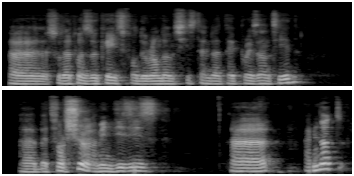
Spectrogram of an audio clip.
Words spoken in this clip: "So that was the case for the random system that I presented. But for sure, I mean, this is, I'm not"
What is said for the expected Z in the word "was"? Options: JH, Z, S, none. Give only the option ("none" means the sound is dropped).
Z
